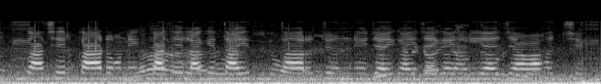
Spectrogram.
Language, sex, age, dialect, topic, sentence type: Bengali, female, 18-24, Western, agriculture, statement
